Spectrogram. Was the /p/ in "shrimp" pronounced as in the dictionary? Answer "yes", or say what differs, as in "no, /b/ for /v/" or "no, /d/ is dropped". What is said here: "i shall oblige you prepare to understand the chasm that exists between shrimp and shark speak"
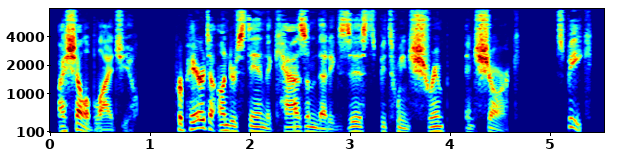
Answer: yes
